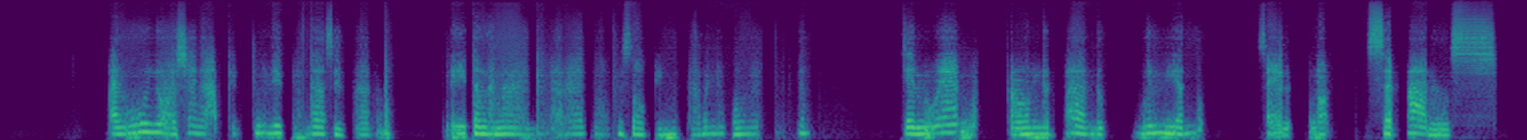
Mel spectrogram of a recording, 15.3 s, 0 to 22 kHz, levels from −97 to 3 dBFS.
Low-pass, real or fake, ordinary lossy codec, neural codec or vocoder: none; fake; none; codec, 44.1 kHz, 0.9 kbps, DAC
